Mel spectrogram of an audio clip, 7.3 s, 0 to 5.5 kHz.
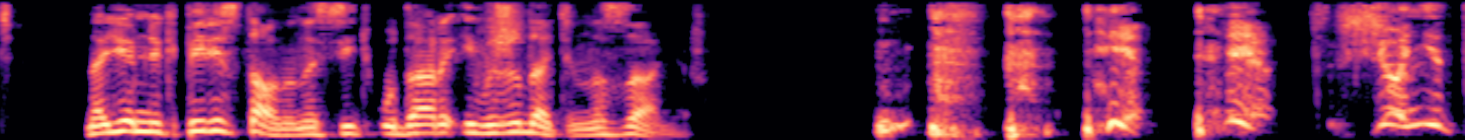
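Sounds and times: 
speech: 0.4s - 3.6s, 4.4s - 7.3s
bound military major coughing harshly: 4.4s - 6.5s.

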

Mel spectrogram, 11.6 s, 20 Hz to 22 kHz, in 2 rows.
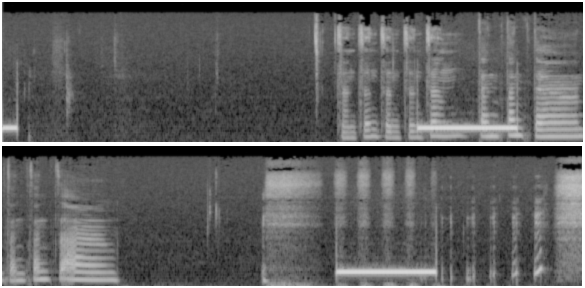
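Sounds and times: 
people talking: 3.2s - 7.0s
telephone ringing tones: 9.2s - 10.2s.

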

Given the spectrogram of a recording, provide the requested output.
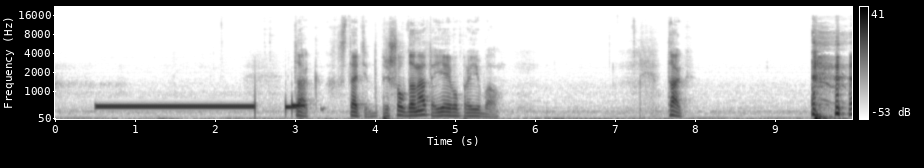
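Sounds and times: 
telephone dial tone while redialing: 0.5s - 2.5s
speech: 3.0s - 5.6s, 7.7s - 8.0s, 9.5s - 9.9s.

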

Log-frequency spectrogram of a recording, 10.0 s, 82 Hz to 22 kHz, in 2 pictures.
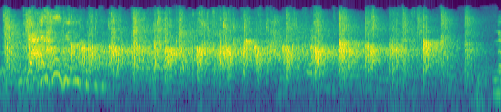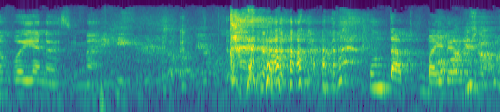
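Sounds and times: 
audience applause at a poetry reading and book presentation: 0.0s - 4.8s
laughter: 0.1s - 1.7s, 6.1s - 10.0s
speech: 5.0s - 6.4s, 7.4s - 8.1s, 8.7s - 10.0s.

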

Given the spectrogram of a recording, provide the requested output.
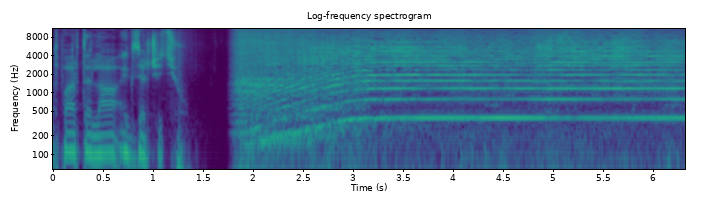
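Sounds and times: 
speech: 0.1s - 1.4s
civil defense siren wailing during a public warning test in Bucharest: 1.8s - 6.3s.

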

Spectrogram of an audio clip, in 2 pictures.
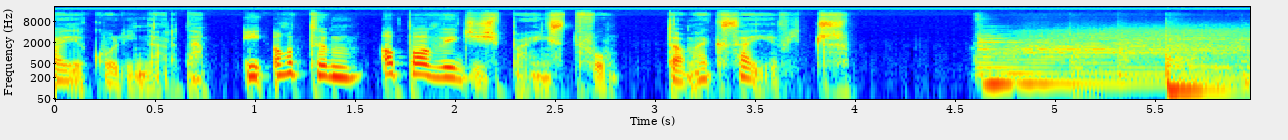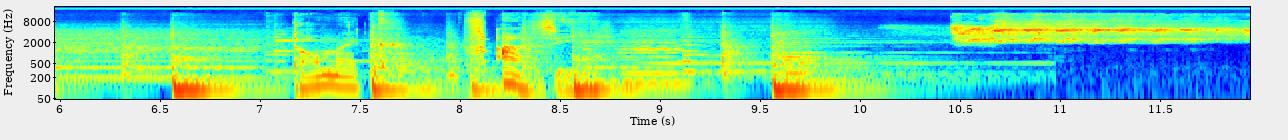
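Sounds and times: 
speech: 0.0s - 4.0s, 4.6s - 5.5s, 7.2s - 9.3s
low tonal sound: 4.6s - 10.4s
swiftlets calling in a buzzing chorus: 8.5s - 11.9s.

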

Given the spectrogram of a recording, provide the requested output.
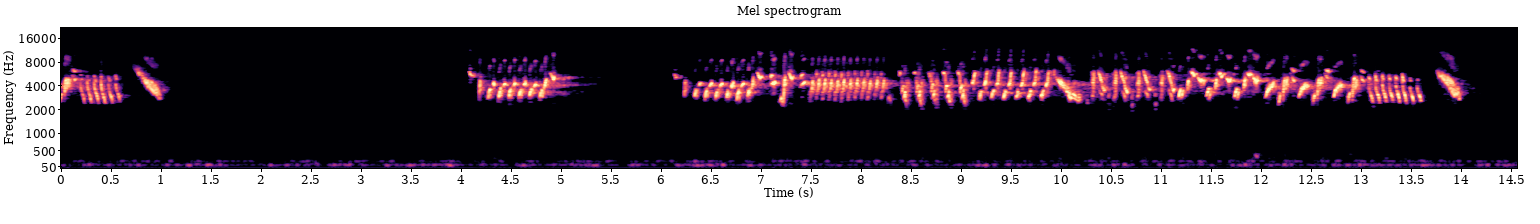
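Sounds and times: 
European goldfinch song: 0.0s - 1.2s, 4.1s - 5.4s, 6.1s - 14.3s.

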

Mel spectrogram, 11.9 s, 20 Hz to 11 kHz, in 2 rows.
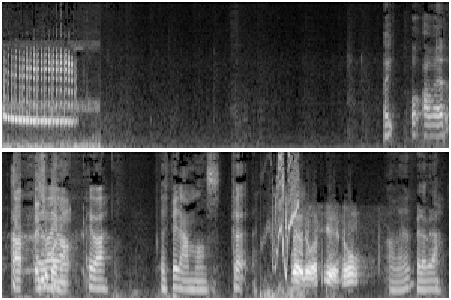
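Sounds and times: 
small frog from Brazil calling: 0.0s - 1.3s
speech: 5.1s - 11.9s.

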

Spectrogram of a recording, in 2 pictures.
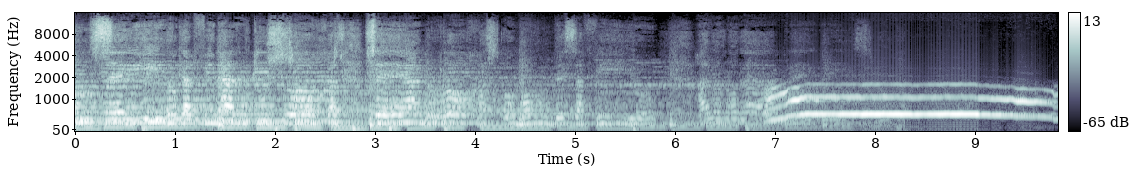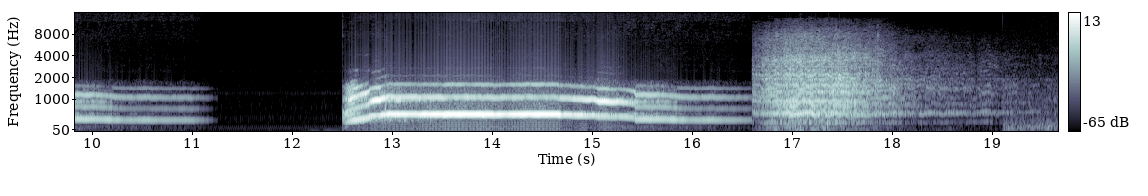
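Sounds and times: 
speech: 0.2s - 7.6s
wolf howling: 6.9s - 10.8s, 12.5s - 18.3s.

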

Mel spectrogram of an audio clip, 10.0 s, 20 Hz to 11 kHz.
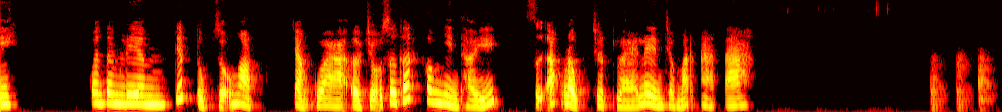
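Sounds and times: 
speech: 0.0s - 0.2s, 0.9s - 7.6s
firm knocking on a door: 9.3s - 10.0s.

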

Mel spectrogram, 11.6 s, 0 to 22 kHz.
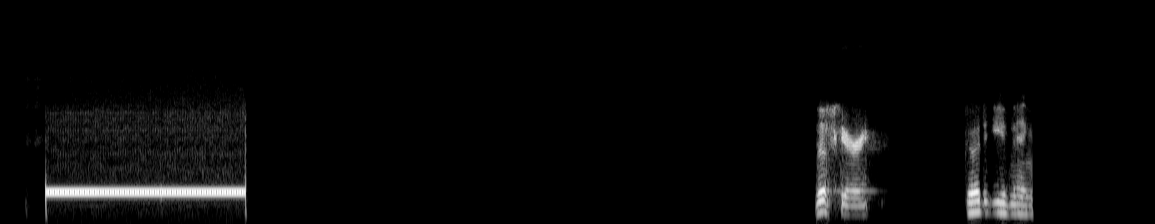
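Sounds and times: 
telephone ringing on a call to an alarm company: 0.5s - 2.5s
speech: 8.2s - 8.8s, 9.6s - 10.4s.

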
